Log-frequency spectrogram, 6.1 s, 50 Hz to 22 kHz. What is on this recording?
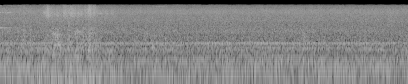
Recorded during a 12 hour work day. Voice filter mode, activated... testing one two three.
transportation, public, field-recording, bus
